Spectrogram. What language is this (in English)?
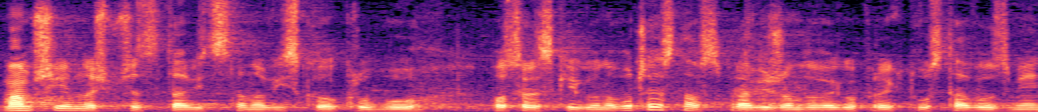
Polish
